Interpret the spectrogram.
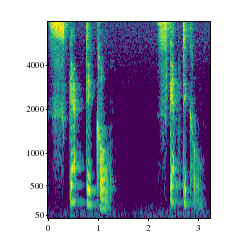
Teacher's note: So there's no vowel sound here, but we move very quickly between the k consonant sound, where we're making that sound at the back of our throat, and then quickly moving the tongue up behind the teeth into the position of the O consonant sound. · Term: syllabic consonant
